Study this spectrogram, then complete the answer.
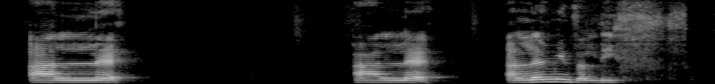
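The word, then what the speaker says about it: עלה: So we've got our silent letter. A, our lamed, le, and our hey at the end. Ale.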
